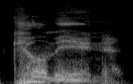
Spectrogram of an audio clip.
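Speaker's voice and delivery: harsh, raspy metallic voice. From behind the throne room door, a voice answers the guard's knock, raspy and metallic. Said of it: "a raspy, metallic voice replies".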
